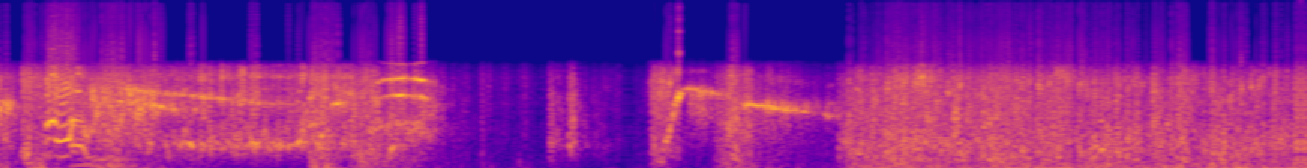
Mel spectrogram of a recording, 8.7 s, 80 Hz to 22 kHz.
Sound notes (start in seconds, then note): 2.2 wails, screams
